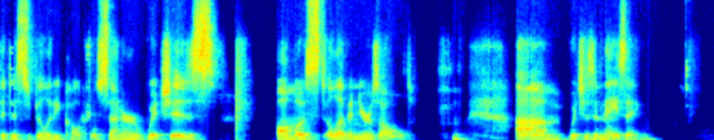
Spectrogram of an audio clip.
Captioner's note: laughs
